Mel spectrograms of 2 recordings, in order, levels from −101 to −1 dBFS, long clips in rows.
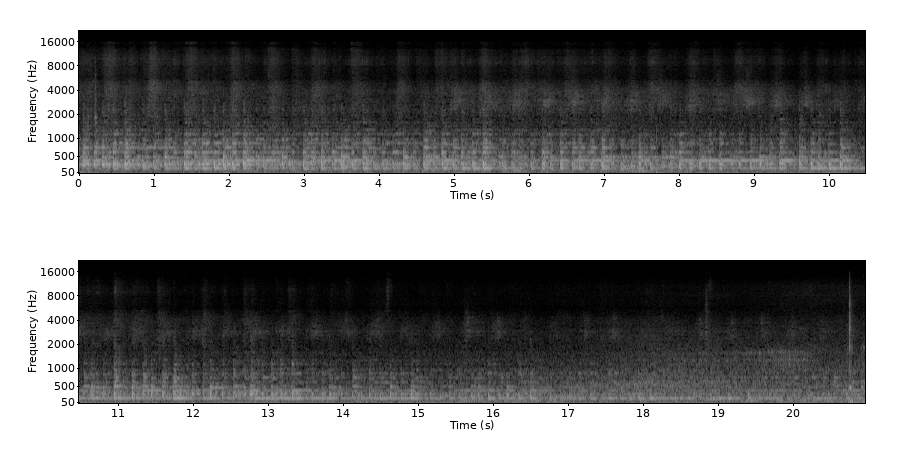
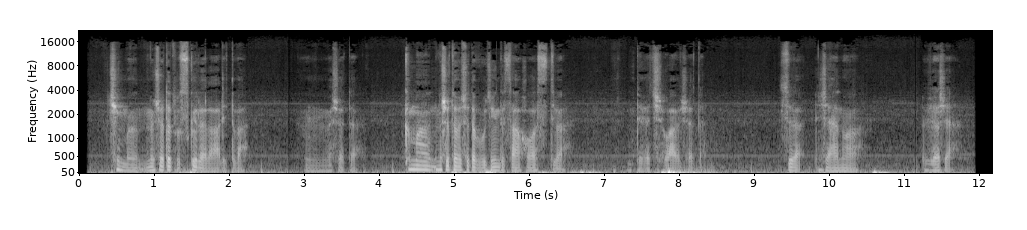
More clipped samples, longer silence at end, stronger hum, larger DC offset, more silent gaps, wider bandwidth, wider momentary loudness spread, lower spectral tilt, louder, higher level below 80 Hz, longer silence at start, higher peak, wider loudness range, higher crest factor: neither; second, 0 s vs 0.3 s; neither; neither; neither; about the same, 16 kHz vs 16.5 kHz; second, 9 LU vs 23 LU; first, -7.5 dB/octave vs -3.5 dB/octave; second, -45 LUFS vs -25 LUFS; second, -60 dBFS vs -28 dBFS; second, 0 s vs 0.15 s; second, -26 dBFS vs 0 dBFS; about the same, 7 LU vs 7 LU; about the same, 18 dB vs 22 dB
